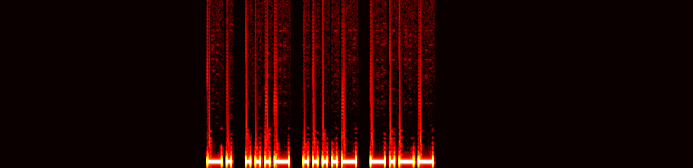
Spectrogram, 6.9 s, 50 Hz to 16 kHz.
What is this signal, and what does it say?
Morse code, heard as a keyed tone, about 25 wpm, 700 Hz. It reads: NV4Y
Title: USA Call Signs - 4 Characters - Repeated 3x - 25wpm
